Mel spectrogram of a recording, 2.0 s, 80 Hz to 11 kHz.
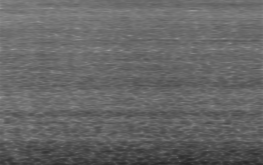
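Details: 1972 Monte Carlo with factory 402 big-block V8 (U code), recently revived after sitting long: deep, steady, even idle with no knocks or misses; normal idle.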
